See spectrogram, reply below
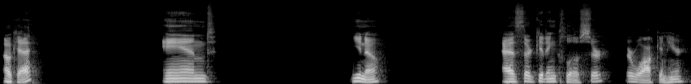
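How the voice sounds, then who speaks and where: A man walks through sound design in an informal tutorial style. His voice sits in a middle register. He speaks haltingly, piecing his explanation together as he goes. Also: mid-range voice. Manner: halting, thinking aloud. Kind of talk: casual tutorial walkthrough.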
